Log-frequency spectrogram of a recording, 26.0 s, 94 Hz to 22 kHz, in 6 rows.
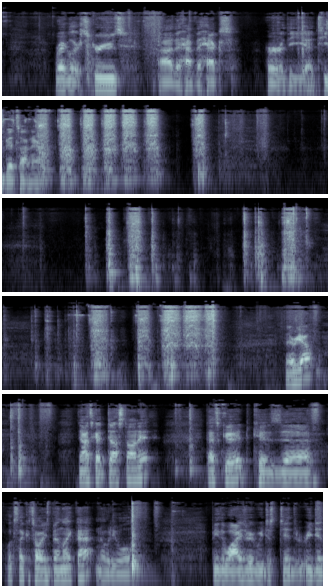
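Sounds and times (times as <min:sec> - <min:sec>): cordless drill driving screws: 0:04.8 - 0:07.3, 0:10.4 - 0:10.8, 0:12.4 - 0:12.8, 0:14.2 - 0:16.0.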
